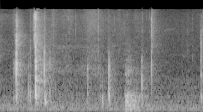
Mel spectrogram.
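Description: Clear plastic tea pouch crinkling and rustling as it is handled and opened, with a few short, sharp crackles mostly in the first half-second.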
